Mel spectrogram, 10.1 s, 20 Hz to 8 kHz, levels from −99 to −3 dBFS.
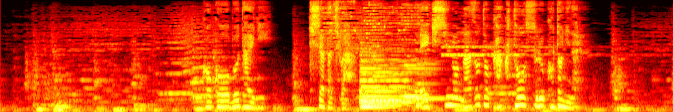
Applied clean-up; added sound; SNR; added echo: classical method log-MMSE.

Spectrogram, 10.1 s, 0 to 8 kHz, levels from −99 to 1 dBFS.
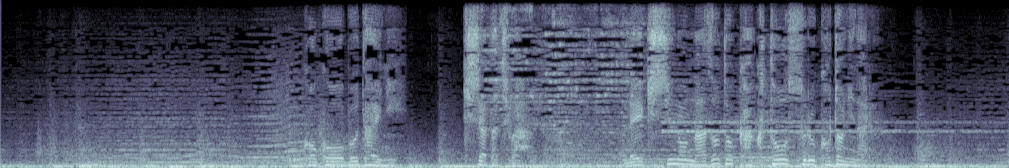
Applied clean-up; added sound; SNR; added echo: none; none; none; none.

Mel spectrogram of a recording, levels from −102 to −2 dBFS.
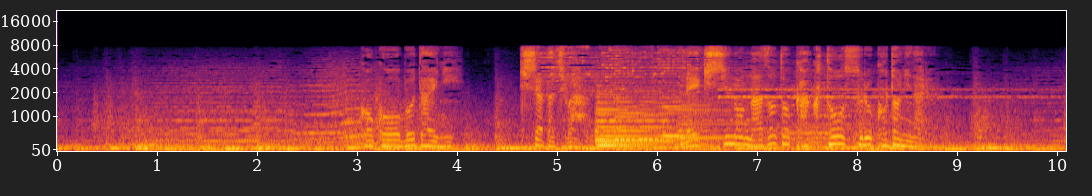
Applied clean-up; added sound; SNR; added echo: none; Piano; 1 dB; none.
